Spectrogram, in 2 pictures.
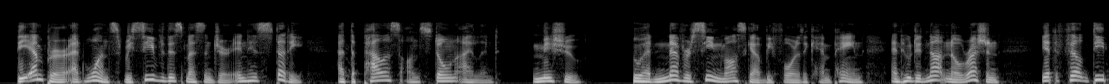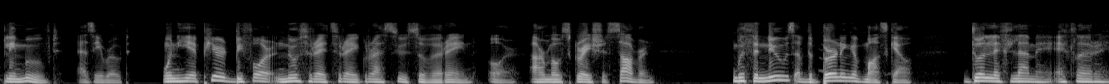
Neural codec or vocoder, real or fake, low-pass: none; real; 7.2 kHz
